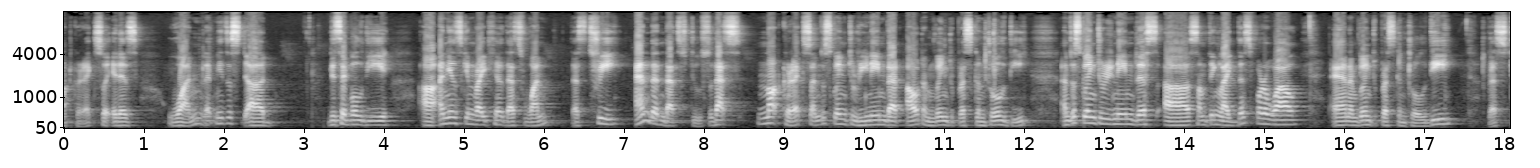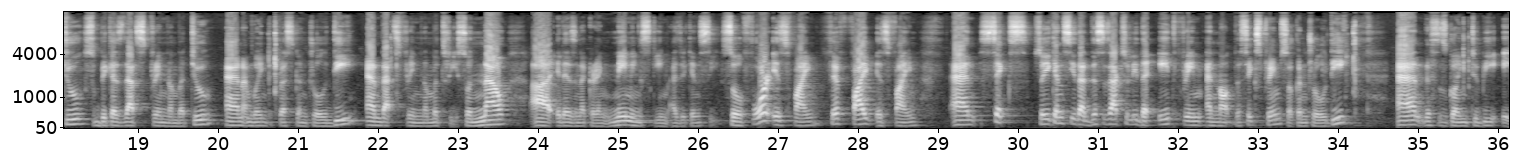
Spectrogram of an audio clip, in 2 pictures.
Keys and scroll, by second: 11.4 ctrl+d, 16.6 ctrl+d, 34.0 ctrl+d.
